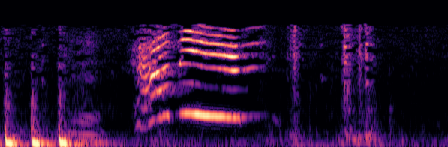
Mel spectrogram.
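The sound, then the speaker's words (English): Three quick, solid knocks on a door in a steady rhythm, fairly loud, followed by a person starting to speak. “I'll knock on the door.”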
